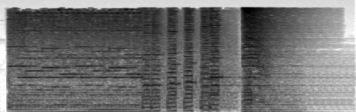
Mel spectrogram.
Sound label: oh well music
